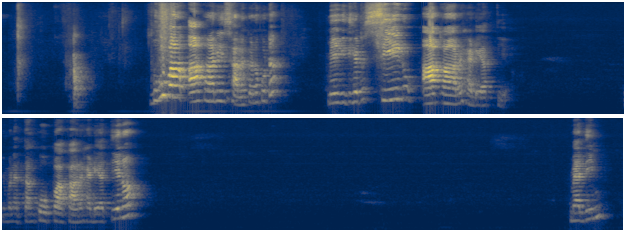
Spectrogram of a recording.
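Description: A middle-aged woman speaks calmly, as if explaining, close by.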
